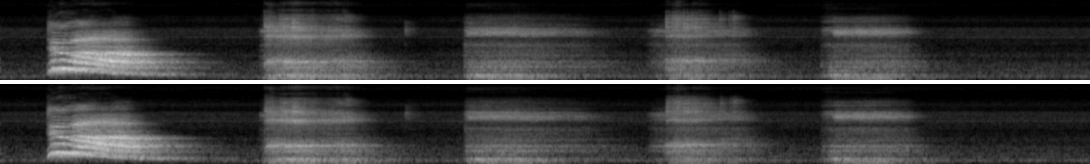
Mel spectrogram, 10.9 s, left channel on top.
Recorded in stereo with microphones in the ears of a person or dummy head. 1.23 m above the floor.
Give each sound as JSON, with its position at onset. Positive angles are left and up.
{"t": 0.5, "sound": "a shout", "side_deg": -65, "distance_m": 1.1}
{"t": 2.6, "sound": "snoring", "side_deg": 25, "distance_m": 0.7}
